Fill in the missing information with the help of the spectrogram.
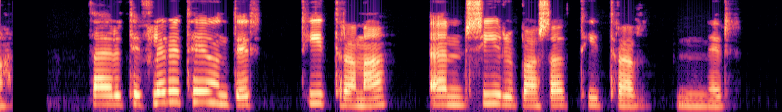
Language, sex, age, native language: Icelandic, female, 30-39, Icelandic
